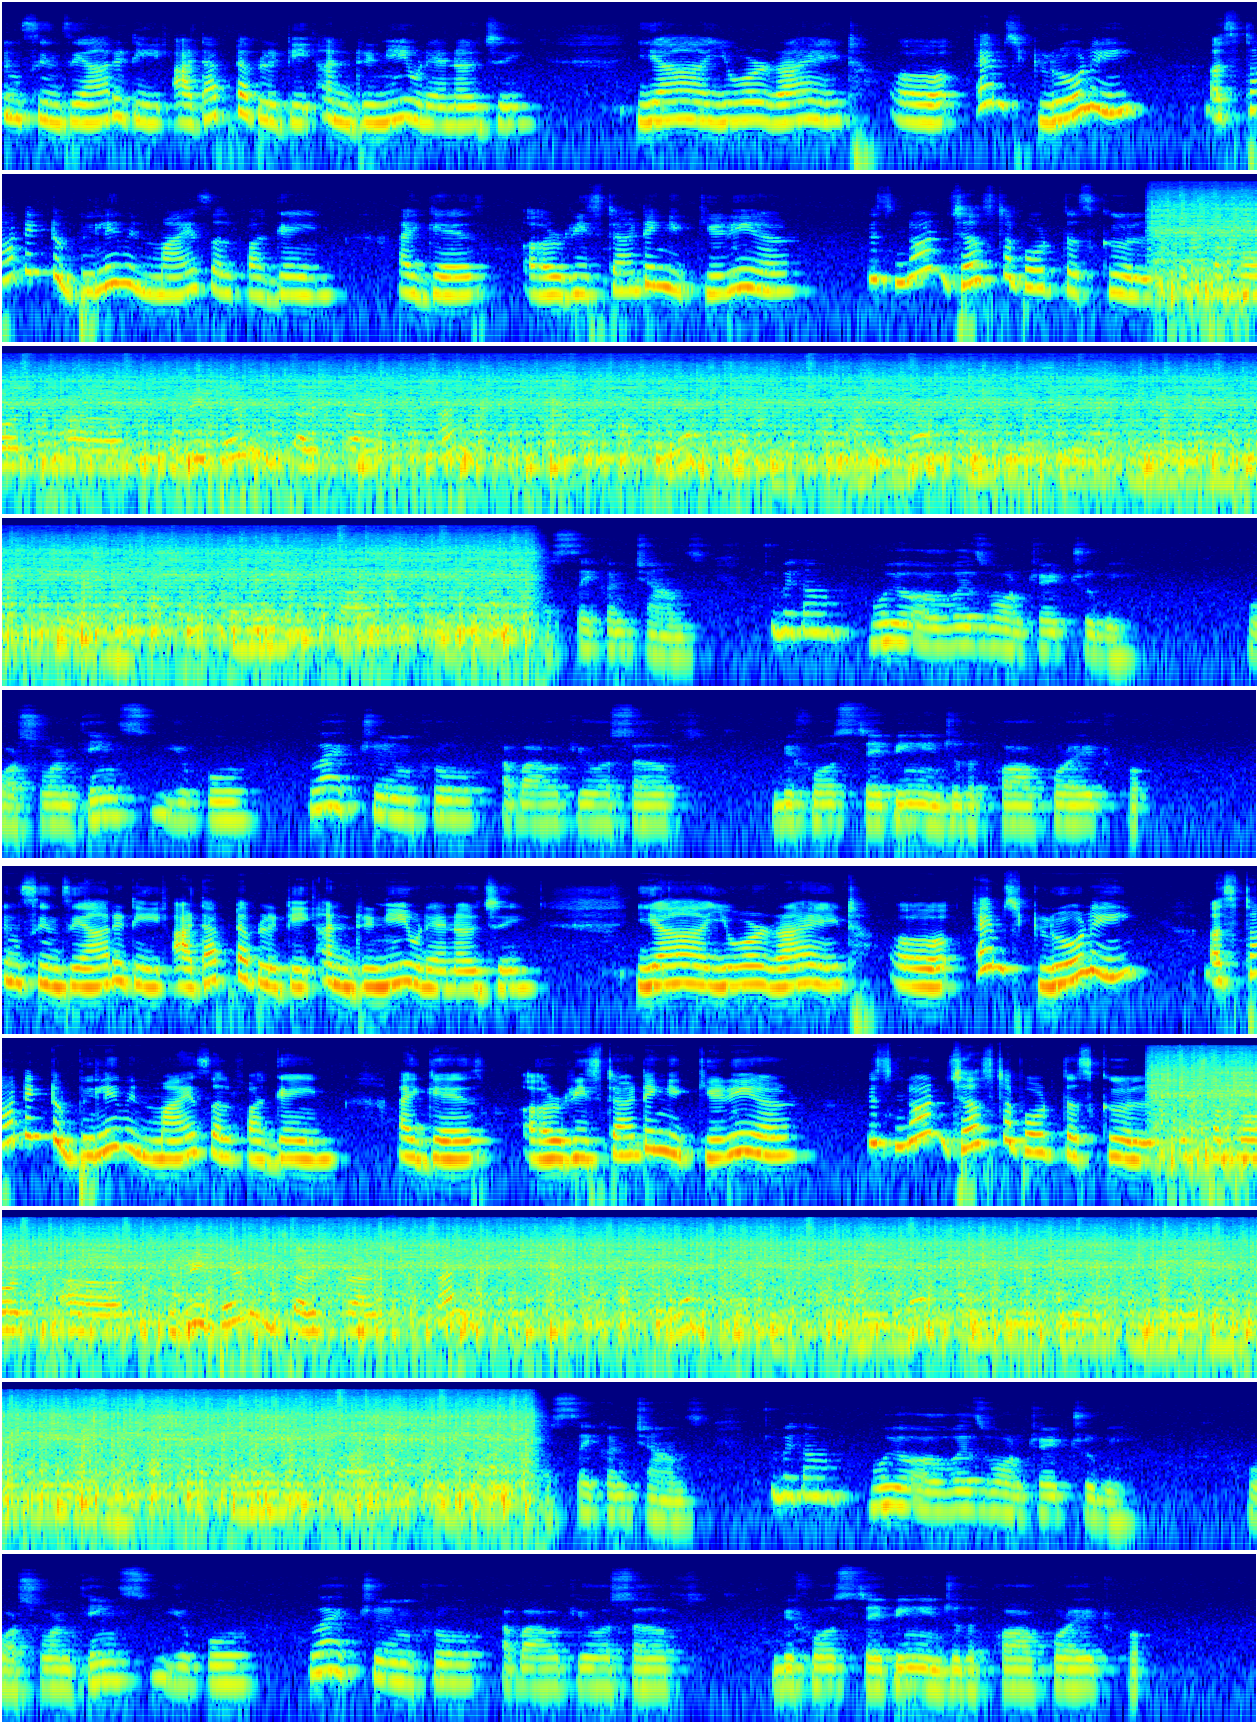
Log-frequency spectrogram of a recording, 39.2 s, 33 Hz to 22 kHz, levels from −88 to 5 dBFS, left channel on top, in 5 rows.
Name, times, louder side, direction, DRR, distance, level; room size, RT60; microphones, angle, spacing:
voice 1, 0.0-3.3 4.0-7.1 7.5-9.9 10.3-12.8 13.3-18.7, right 5 dB, 90° right, 0.6 m, -27 dB
sound 1, 15.0-26.9, right 3 dB, 35° right, 1.0 m, -27 dB
voice 2, 19.8-30.6 31.3-33.0 33.3-35.7 36.2-38.5, right 1 dB, 5° right, 0.4 m, -34 dB
8.5 x 4.3 x 4.2 m
head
